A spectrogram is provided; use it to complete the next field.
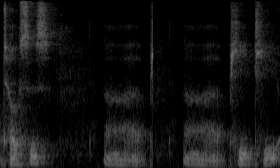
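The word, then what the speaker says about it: ptosis: bolox is uh called Tois uh uh PT o s i the p is silent um but that's where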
